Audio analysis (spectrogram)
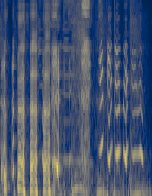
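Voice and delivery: high, squeaky imitation of a little dog; mock Shih Tzu yapping. Playing Irma the typist dog, high mock yapping. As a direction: yip like a tiny dog. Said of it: "Irma the Shih Tzu".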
